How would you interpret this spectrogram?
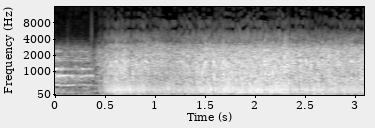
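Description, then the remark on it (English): A sci-fi sound effect of cosmic rays striking and penetrating a spaceship as it reaches a cosmic storm area: a brief hum, a sharp crack, then a loud, dense, steady roar with a low droning undertone. No one speaks. “Hear that? It's the cosmic rays.”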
